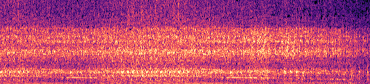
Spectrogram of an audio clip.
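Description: A car engine, started by turning a key in the ignition, catches and runs with a rough, throaty rumble, holding a steady, fairly loud idle for a few seconds with no voices over it.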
